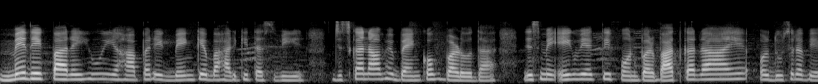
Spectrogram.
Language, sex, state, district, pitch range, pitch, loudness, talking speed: Hindi, female, Uttar Pradesh, Budaun, 200-240 Hz, 225 Hz, -19 LUFS, 235 wpm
